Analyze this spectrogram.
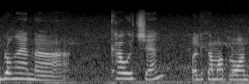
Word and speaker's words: Cowichan: Our valley is named, although today they mispronounce it. It's Cowichan, but we are the Halkamitinam speaking peoples of southern Vancouver Island.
